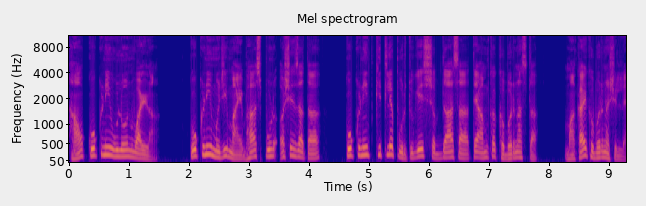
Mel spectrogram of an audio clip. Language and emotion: Goan Konkani, neutral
